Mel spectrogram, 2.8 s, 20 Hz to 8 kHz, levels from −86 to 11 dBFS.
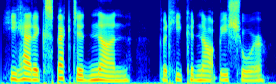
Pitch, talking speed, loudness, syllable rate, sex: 175 Hz, 215 wpm, -20 LUFS, 5.1 syllables/s, female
